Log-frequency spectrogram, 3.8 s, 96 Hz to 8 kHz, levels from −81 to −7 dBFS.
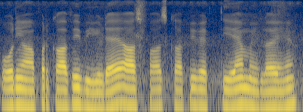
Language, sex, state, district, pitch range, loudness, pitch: Hindi, male, Uttar Pradesh, Shamli, 115-125 Hz, -17 LUFS, 120 Hz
